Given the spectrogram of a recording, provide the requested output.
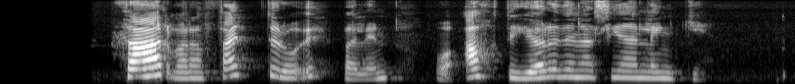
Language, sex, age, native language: Icelandic, female, 50-59, Icelandic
